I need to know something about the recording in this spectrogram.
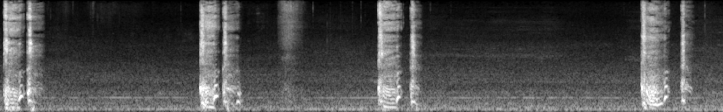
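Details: A sick young woman who woke up ill has a violent dry coughing fit in class and can't stop: harsh paired cough bursts in four clusters, about eight coughs, against quiet room noise.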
